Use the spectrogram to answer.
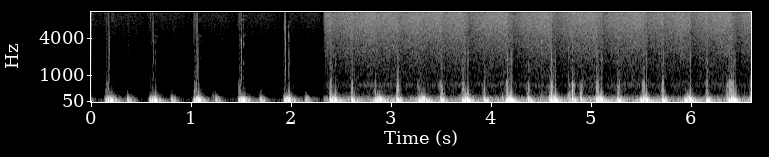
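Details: Tachycardia.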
